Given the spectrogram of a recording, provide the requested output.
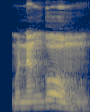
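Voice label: "menanggung", Malay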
